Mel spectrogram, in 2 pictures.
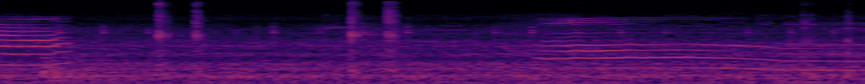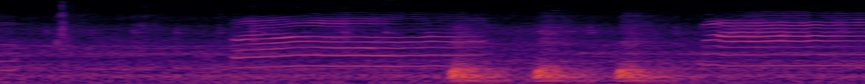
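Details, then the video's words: Mother cat of a small kitten meowing to ask for food at a house she visits twice a day; several drawn-out harmonic meows, some rising then falling, with short clicks and knocks between them. "Kitten mother meowing asking for food."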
